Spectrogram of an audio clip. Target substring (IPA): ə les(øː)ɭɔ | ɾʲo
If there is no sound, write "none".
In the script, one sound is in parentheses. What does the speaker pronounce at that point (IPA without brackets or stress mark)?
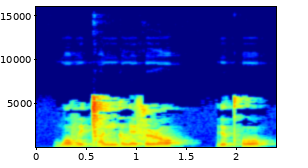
ø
